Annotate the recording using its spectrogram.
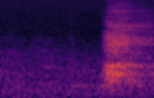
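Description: A person's loud, breathy gasp about one and a half seconds in, fading over half a second, after a low steady hiss.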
